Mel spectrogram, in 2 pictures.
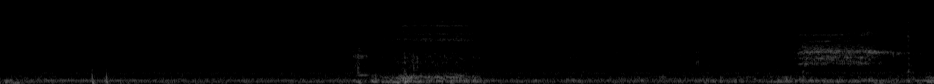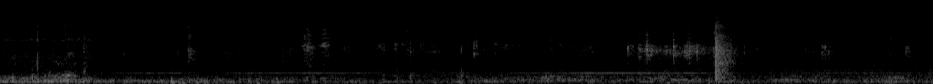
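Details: A host's dog at a house in Las Vegas, 18 April 2015, snoring like a human: rough, breathy snorting snores in bursts around four and eight to ten seconds, between quieter wheezy breaths, over a low steady hum.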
